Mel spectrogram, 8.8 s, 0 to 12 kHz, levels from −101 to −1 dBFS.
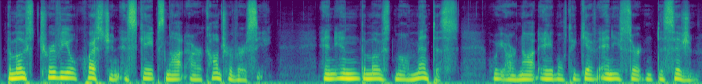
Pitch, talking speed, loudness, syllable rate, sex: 145 Hz, 150 wpm, -17 LUFS, 4.9 syllables/s, male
